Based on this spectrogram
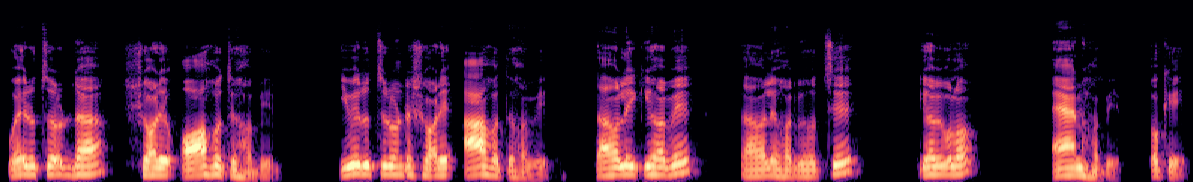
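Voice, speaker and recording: Male teacher, slightly high pitch, patient explainer who quizzes and answers himself. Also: a little mellow. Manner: patient, repetitive, asks and answers his own questions. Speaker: English teacher. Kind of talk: explaining English grammar lesson. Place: indoors, holding a pen.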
